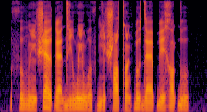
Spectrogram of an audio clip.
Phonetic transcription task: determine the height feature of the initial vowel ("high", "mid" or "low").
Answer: high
